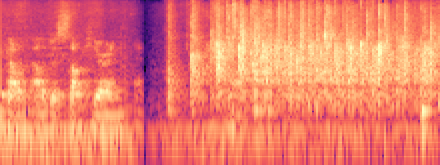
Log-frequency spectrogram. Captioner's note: applause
